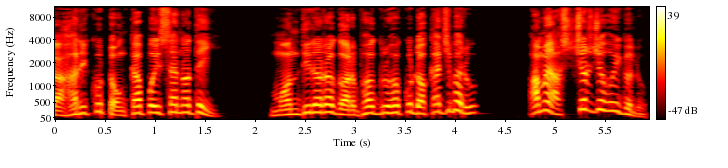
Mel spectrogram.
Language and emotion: Odia, surprised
